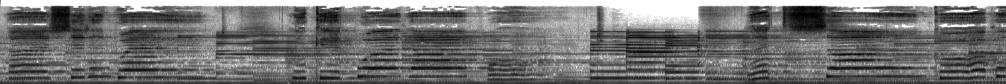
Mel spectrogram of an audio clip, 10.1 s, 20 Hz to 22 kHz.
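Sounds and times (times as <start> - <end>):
electric guitar notes: 0.0 - 10.0.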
